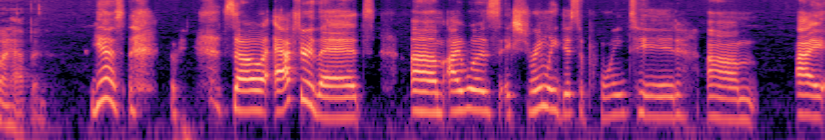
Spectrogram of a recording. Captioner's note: laughs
